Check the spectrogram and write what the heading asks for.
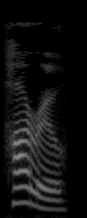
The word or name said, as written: haru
